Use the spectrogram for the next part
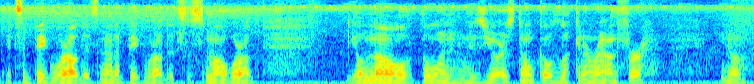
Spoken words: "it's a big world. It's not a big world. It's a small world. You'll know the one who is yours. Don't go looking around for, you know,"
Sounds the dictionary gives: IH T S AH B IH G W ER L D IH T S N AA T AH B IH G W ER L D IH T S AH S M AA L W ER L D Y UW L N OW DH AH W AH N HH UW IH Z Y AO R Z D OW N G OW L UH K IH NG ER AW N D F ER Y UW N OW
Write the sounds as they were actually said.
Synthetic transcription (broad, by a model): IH T S AH B IH G W ER L D IH T S N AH T AH B IH G W ER L D IH T S AH S M AA L W ER L D Y UW L N OW DH AH W AH N HH UW IH Z Y AO R Z D OW N G OW L UH K IH NG ER AW N D F ER Y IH N OW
